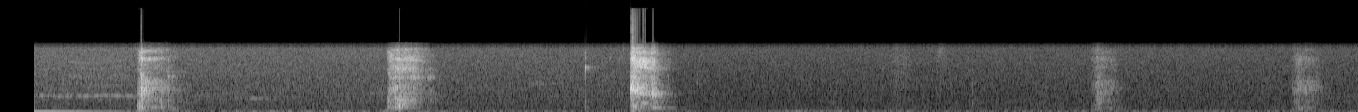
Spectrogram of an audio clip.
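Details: Dog Harry coughing: about five short, harsh coughs, three loud and two fainter, over a steady background hiss.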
